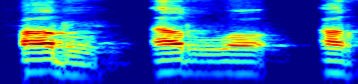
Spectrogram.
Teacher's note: Punggung ujung lidah menempel pada gusi ya. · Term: dhahru tarafil lisan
